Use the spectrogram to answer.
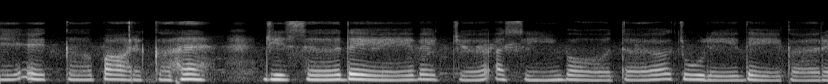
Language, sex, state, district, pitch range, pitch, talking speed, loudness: Punjabi, female, Punjab, Kapurthala, 200-230 Hz, 215 Hz, 85 wpm, -19 LUFS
